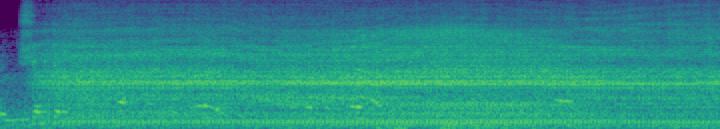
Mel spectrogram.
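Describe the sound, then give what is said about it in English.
A small engine on a green rat extermination machine starts up and runs steadily at a constant, fairly loud drone with a lawnmower-like hum throughout, as it pumps chemicals underground into rat burrows. “So we've got this green contraption. It sort of looks like a lawnmower, I guess.”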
